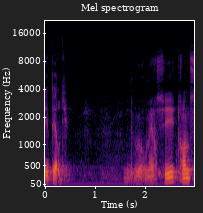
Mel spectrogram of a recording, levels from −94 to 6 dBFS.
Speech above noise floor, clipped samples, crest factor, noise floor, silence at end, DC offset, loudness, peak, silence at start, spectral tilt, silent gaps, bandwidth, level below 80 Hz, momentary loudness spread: 32 dB; under 0.1%; 20 dB; -66 dBFS; 0 s; under 0.1%; -35 LUFS; -16 dBFS; 0 s; -6.5 dB/octave; none; 10.5 kHz; -68 dBFS; 21 LU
